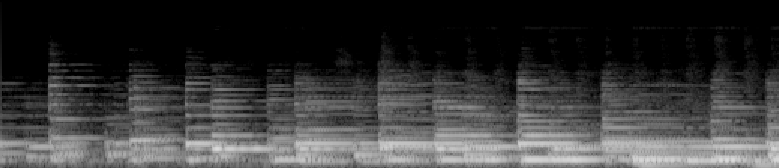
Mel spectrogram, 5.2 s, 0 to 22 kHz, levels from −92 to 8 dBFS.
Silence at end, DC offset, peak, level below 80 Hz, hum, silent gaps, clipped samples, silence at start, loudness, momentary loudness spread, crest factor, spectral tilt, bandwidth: 0 s; under 0.1%; -4 dBFS; -38 dBFS; none; none; under 0.1%; 0 s; -18 LUFS; 12 LU; 14 dB; -12 dB/octave; 4 kHz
